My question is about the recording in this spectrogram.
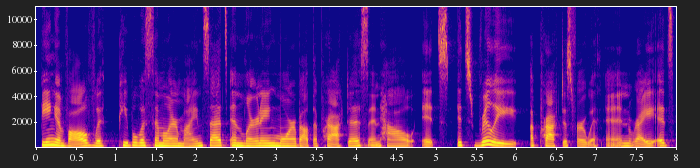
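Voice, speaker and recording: A woman's voice: fairly low pitch, fairly even intonation, moderate pace, gravelly, hardly any pauses, a little mellow. A woman guest on a podcast, talking openly and reflectively in casual chat, laughing often.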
